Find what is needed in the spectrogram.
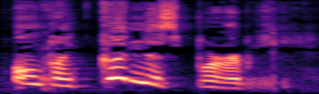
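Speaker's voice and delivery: high-pitched "oh my goodness", dropping on the name; startled storybook cry; alarmed exclamation. A narrator's reading. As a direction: exclaim it with sudden realization. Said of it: "exclaimed Missus Appleberry".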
